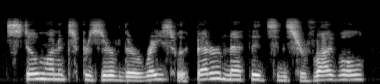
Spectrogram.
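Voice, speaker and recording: A woman's voice: mid-range voice, normal speed, a little mellow, dry recording, poor audio. A woman reading a fan fiction story aloud as an amateur narrator.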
